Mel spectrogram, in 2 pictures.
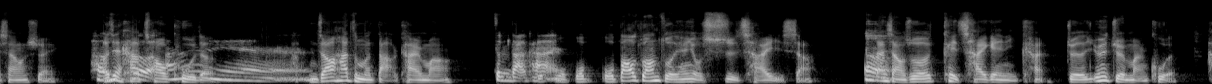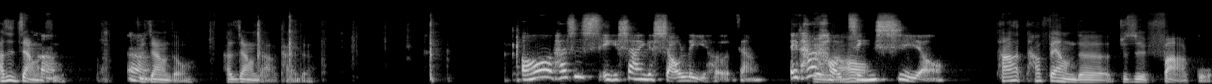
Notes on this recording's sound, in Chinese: Zoom拉近你我之間的距離。第一次在Zoom上面錄Podcast，其實滿有趣的！不知道為什麼聲音聽起來不一樣，特別有磁性。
